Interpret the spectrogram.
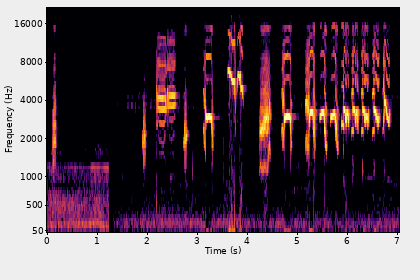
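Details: Oriental magpie-robin song for prompting reluctant magpie-robins to sing: a brief low hum, then scratchy harsh notes building into a quick series of loud whistled phrases repeated over several seconds.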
